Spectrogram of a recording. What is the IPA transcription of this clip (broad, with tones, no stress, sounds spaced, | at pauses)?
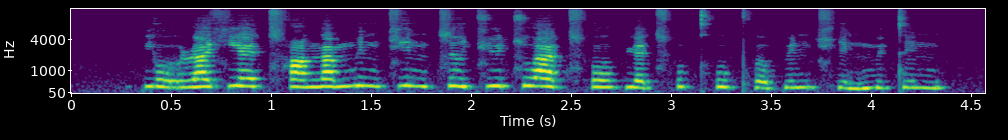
p j o̰˨˩ ʊ̯ ɻ ä˦ ɕ j ɛ˥˨ t͡sʰ ɑ˨˦ ŋ ä˨˦ m i˥˨ n t͡ɕ i˥˨ n t͡s ɹ̩˥˨ t͡ɕ y˦ t͡s w ä˥˨ t͡sʰ o˦ ʊ̯ p ɥ ɛ˨˦ t͡sʰ u˥˨ kʰ u˥˨ pʰ ɤ̰˨˩ p y˦ n t͡ɕʰ ḭ˨˩ n m y˥˨ t̪ i˥˨ n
